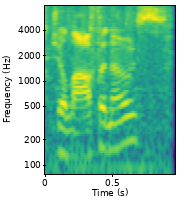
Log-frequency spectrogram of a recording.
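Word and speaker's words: jalapeño: It's like I call jalapenos, you know. Yeah. Like I'll actually say jalapeno even. Are you actually kidding me with this bullshit, though? It's also a vagina. Oh, Ricky, the J is silent.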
